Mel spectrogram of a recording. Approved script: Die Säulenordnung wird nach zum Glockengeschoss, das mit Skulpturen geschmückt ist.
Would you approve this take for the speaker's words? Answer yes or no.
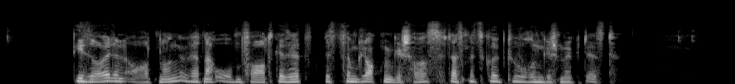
no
